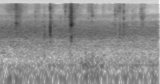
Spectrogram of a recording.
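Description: A pickup truck's camper shell rear hatch being unlatched and lifted open: a few faint, short clicks over a steady low rumble.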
